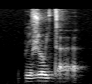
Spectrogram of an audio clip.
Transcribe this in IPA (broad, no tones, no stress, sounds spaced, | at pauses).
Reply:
p i z ɭ u j d æ̰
